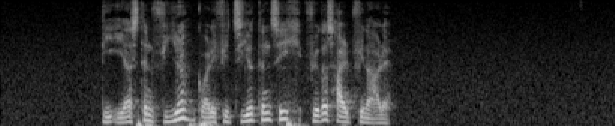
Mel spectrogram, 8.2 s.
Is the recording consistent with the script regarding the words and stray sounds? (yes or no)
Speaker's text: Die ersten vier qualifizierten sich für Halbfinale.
no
